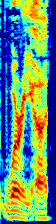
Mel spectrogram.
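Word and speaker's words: Waya Hut: it jumping the ridge to weigh a hut, a place locals pronounced worry hut.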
